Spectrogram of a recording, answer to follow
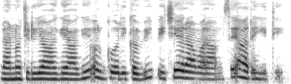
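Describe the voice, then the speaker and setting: High-voiced woman narrating a cartoon. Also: steady tone, normal speed, vocal fry, a little mellow. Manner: dramatic, moralizing storyteller.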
